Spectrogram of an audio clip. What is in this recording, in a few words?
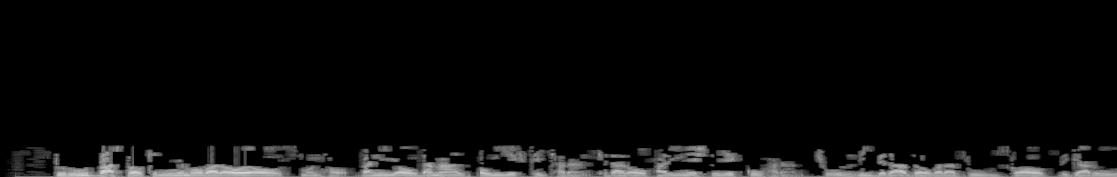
persian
